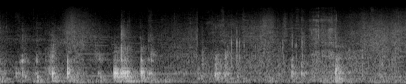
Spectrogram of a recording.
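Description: A Bessey clamp being slid into the T-track of an aluminium guide rail and tightened onto plywood: a scatter of short clicks and knocks, metal and plastic on wood.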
